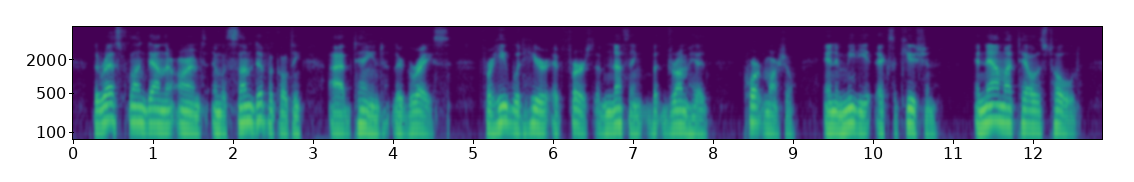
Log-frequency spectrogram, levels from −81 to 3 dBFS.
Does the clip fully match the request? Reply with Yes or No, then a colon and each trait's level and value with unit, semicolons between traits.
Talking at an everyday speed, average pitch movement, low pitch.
Yes: average, 170 wpm; average, 3.8 semitones; low, 120 Hz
